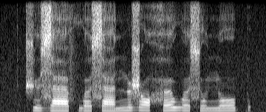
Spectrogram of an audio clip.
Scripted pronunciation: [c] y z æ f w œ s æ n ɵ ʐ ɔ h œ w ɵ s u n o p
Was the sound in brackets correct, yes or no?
no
